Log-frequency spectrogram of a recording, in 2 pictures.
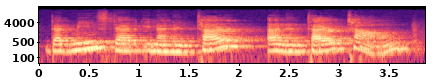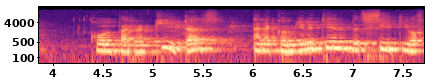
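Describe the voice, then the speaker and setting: An older woman presents to a room, measured and deliberate, pausing to find her words. She talks slowly, and her voice rings out through a very echoey hall. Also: a little high, a little mellow. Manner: careful, measured delivery with small restarts. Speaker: panel facilitator. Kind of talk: presenting to a live audience.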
